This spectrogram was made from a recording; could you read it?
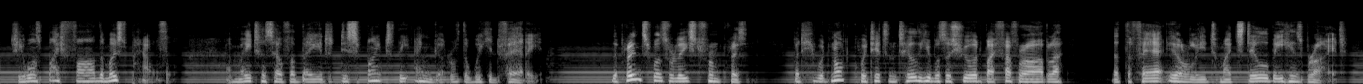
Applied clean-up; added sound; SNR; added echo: neural mask model RNNoise.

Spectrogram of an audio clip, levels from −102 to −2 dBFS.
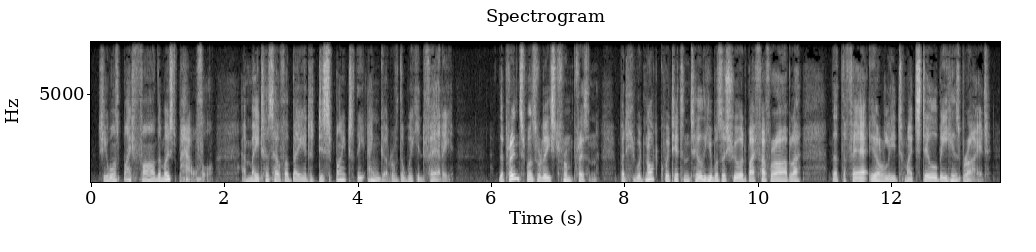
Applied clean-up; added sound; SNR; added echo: none; none; none; none.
